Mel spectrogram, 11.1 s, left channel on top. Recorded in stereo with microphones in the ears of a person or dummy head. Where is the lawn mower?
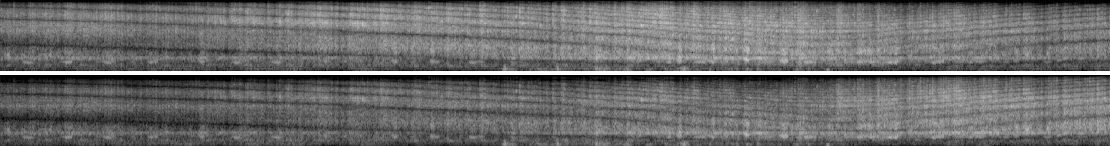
50° left (ahead or behind); by 11.1 s 25° right (ahead or behind).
